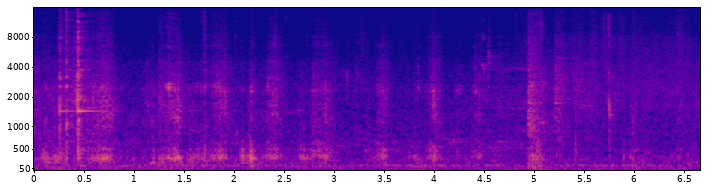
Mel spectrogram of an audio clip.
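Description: Close-up chewing and mouth sounds of a person eating cilok, chewy tapioca balls in soup, with soft repeated chews and a few short clicks.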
